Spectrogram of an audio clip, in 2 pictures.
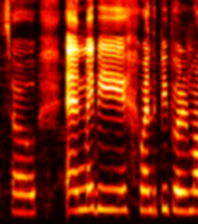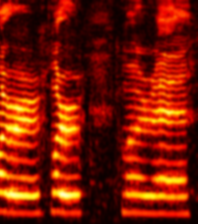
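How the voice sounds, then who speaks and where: A woman's voice: a little high, completely flat delivery, drawn-out words, a bit bright. A woman answering a street interview outdoors, hesitant and searching for words.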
